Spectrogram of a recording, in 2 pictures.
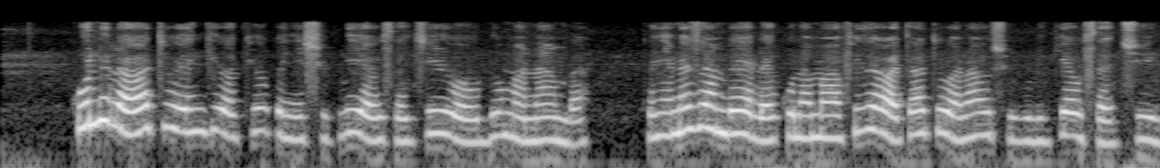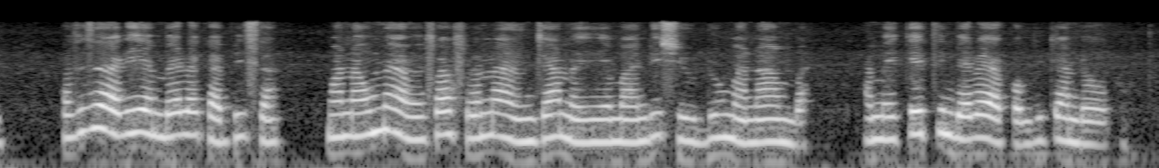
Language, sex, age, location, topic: Swahili, female, 18-24, Kisumu, government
